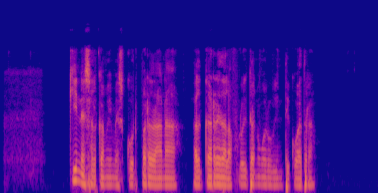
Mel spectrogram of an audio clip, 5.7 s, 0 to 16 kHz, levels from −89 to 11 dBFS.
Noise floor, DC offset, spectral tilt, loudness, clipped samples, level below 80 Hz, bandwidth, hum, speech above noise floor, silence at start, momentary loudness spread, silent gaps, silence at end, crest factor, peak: -80 dBFS; under 0.1%; -5.5 dB/octave; -27 LUFS; under 0.1%; -44 dBFS; 7.2 kHz; none; 53 dB; 1.05 s; 9 LU; none; 0.95 s; 22 dB; -6 dBFS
